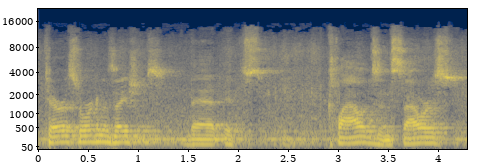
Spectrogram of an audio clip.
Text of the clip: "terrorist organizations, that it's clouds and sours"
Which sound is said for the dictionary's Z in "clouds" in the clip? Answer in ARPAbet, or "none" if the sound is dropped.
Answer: Z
